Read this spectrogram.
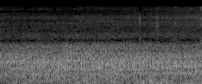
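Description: A car drives past on the street.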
